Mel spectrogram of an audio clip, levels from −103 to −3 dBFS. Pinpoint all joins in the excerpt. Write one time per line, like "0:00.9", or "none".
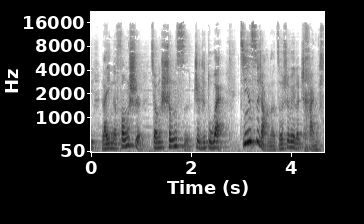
none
